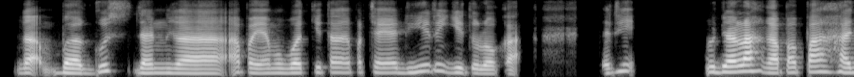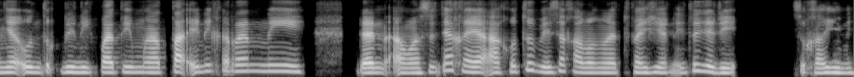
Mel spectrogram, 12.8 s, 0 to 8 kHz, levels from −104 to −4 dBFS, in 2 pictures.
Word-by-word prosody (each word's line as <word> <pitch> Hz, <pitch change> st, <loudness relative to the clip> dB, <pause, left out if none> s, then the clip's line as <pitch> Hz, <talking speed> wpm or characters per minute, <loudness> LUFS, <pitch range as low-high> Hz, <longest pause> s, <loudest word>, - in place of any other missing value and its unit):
nggak 180 Hz, -, +4 dB, 0.2 s
bagus 180 Hz, +8 st, +3 dB, 0.2 s
dan 175 Hz, -1 st, +4 dB
nggak 165 Hz, -2 st, +5 dB, 0.3 s
apa 205 Hz, -2 st, -2 dB
ya, 165 Hz, -, +1 dB
membuat 180 Hz, +1 st, +1 dB
kita 195 Hz, 0 st, -2 dB, 0.2 s
percaya 190 Hz, -1 st, -1 dB
diri 225 Hz, +8 st, -3 dB
gitu 185 Hz, -3 st, -2 dB
loh, 150 Hz, -1 st, +1 dB
Kak. -, -, -1 dB, 0.6 s
Jadi 240 Hz, +9 st, -5 dB, 0.6 s
udahlah 215 Hz, +4 st, +8 dB
nggak 180 Hz, 0 st, +4 dB
papa, 195 Hz, +2 st, +3 dB, 0.2 s
hanya 195 Hz, +1 st, +3 dB
untuk 195 Hz, -1 st, -5 dB
dinikmati 200 Hz, 0 st, -1 dB
mata, 195 Hz, +2 st, 0 dB
ini 215 Hz, -, -5 dB
keren 245 Hz, 0 st, -2 dB
nih. 235 Hz, -2 st, -3 dB, 0.4 s
Dan, 185 Hz, +1 st, +3 dB
eee, -, -, 0 dB
maksudnya 205 Hz, +9 st, -3 dB
kayak 205 Hz, -2 st, +1 dB
aku 210 Hz, -, -10 dB
tuh 285 Hz, -, -3 dB
bisa 200 Hz, +4 st, -3 dB
kalau 195 Hz, -3 st, -2 dB
ngeliat 185 Hz, 0 st, -3 dB
fashion 190 Hz, 0 st, -3 dB
itu 185 Hz, -, -6 dB
jadi 185 Hz, -3 st, -1 dB, 0.5 s
suka 180 Hz, -, -5 dB
gini, 180 Hz, -1 st, -3 dB
195 Hz, 180 wpm, -25 LUFS, 185-210 Hz, 0.6 s, udahlah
